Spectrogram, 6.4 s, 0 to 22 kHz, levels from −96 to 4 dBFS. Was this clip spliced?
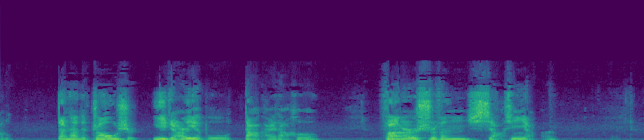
yes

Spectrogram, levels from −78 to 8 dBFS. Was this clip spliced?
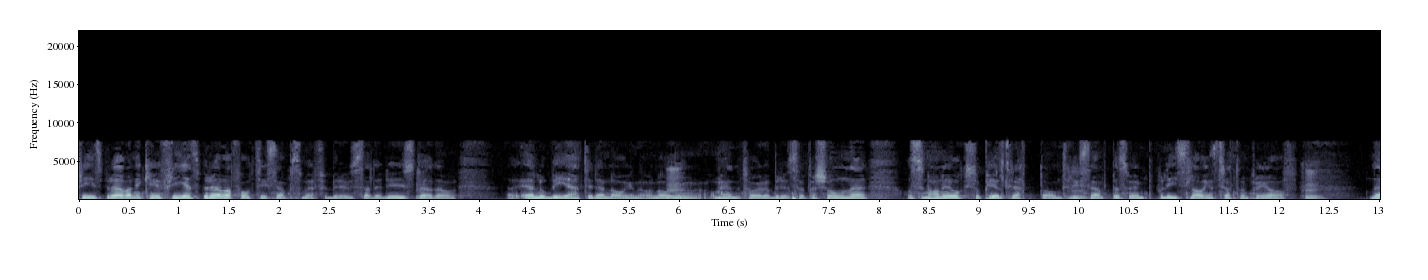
no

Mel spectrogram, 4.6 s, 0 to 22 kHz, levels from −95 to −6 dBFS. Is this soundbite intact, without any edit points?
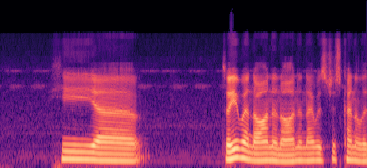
no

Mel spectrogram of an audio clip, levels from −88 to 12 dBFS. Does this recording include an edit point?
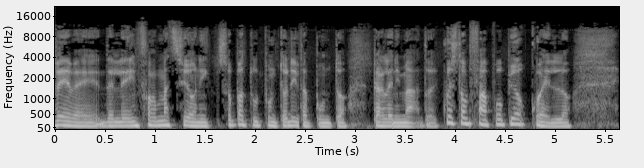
yes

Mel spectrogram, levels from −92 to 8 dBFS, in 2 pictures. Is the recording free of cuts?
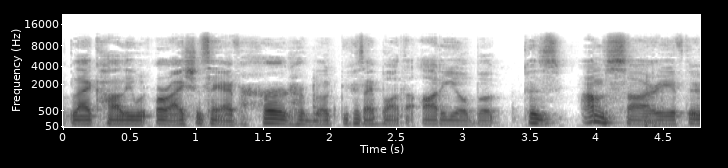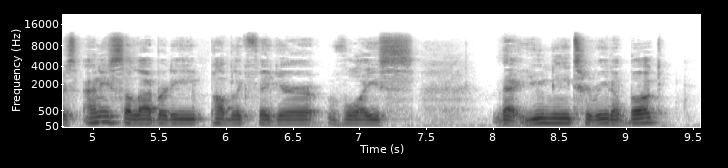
yes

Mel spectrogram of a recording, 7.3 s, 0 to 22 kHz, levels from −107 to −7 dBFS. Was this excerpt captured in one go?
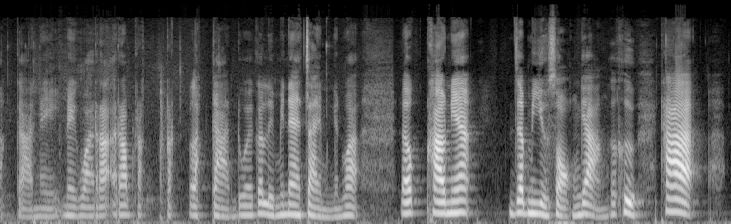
no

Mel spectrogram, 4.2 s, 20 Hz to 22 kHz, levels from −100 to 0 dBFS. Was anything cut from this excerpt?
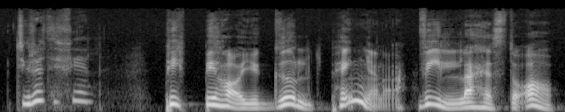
yes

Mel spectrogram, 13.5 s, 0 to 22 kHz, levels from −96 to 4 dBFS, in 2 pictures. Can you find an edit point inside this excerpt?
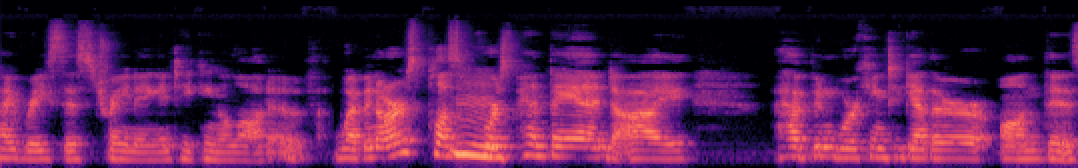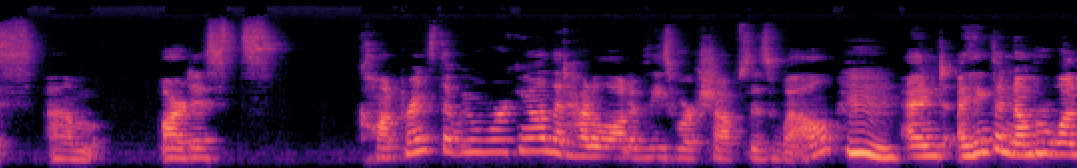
yes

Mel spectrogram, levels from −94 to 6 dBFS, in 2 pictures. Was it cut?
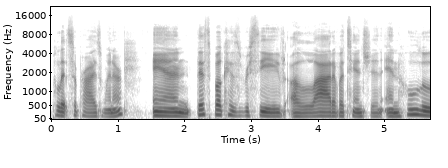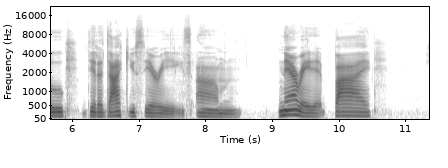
no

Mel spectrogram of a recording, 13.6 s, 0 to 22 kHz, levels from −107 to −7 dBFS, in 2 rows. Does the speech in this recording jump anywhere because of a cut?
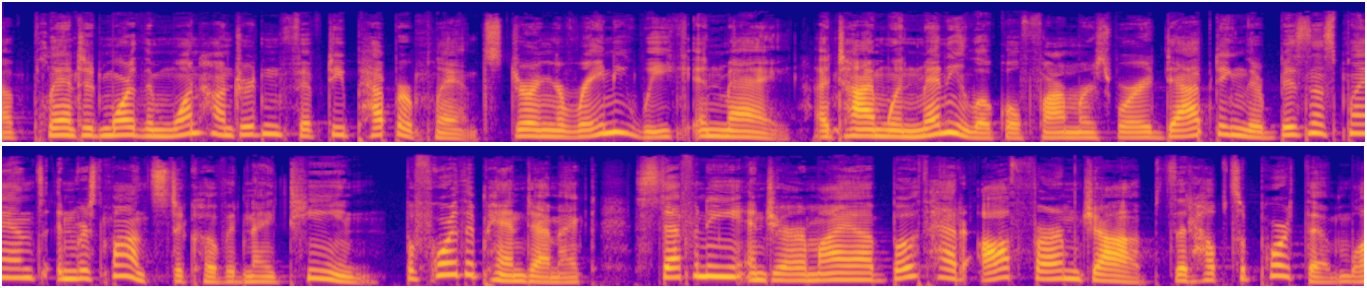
yes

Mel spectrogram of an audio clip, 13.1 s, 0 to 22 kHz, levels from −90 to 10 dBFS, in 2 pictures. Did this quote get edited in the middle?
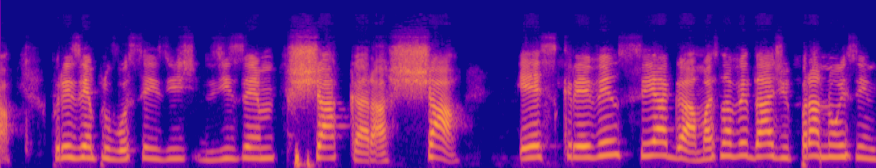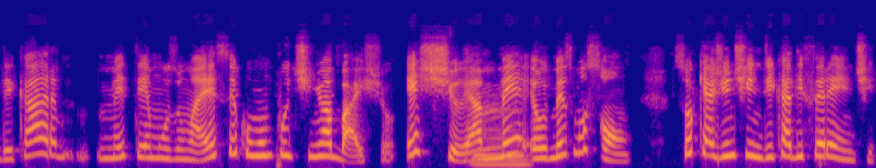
no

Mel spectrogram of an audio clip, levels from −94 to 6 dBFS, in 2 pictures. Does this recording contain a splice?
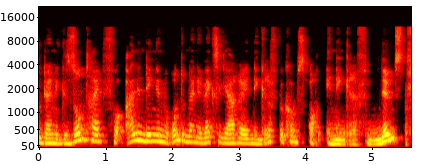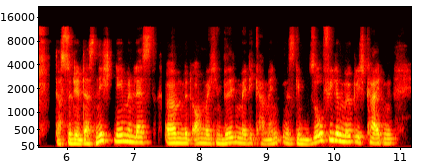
yes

